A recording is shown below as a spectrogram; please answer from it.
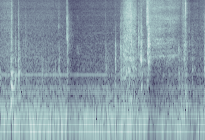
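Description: Electric balloon inflator running with a steady hum as it fills a latex twisting balloon about half full; the motor stops a little over two seconds in. A short hiss and a few light clicks of the latex being handled follow.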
